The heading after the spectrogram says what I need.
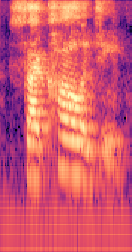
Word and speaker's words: psychology: then we have um p is usually silent when followed by s psychology psychology t or n at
